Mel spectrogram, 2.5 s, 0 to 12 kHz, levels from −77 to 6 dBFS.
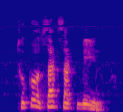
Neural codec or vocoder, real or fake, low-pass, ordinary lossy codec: none; real; 7.2 kHz; MP3, 32 kbps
